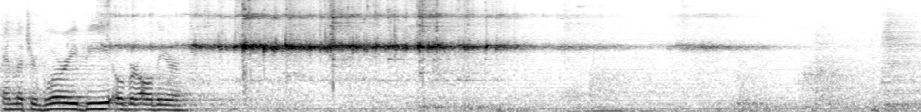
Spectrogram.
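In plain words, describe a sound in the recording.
Small bells on a censer jingle as it swings.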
